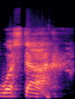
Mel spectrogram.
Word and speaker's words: Worcester: Just so you know, it's spelled Woostah. Worcester.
